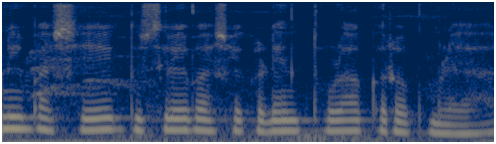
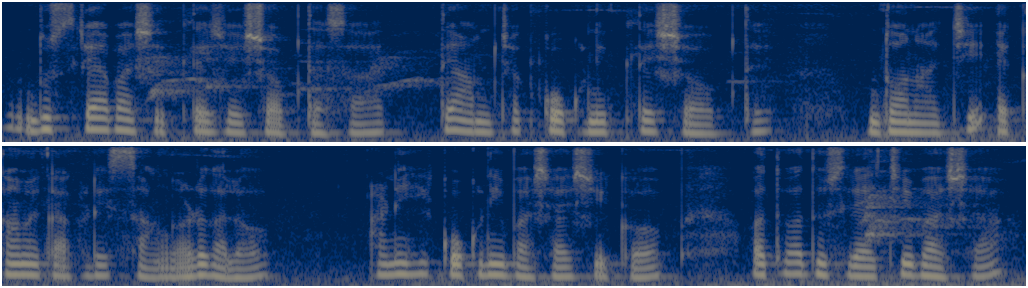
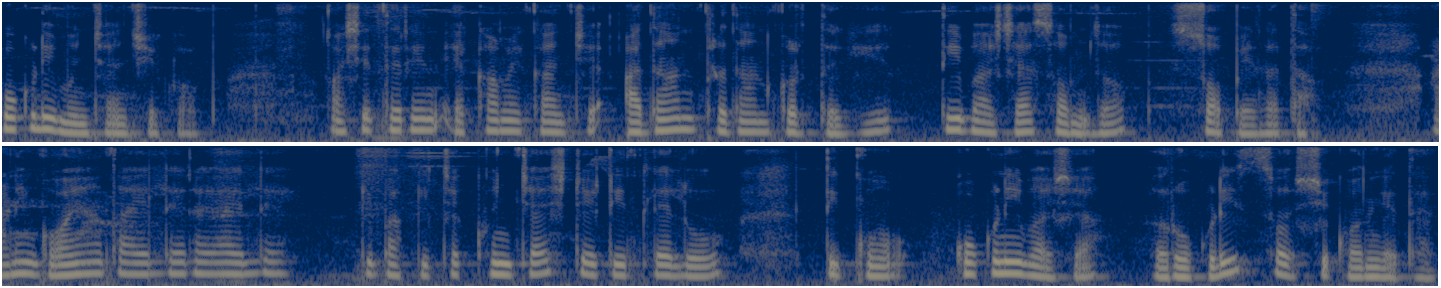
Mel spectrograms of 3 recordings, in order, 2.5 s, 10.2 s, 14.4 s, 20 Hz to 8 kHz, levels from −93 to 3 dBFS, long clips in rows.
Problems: background sounds at intervals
